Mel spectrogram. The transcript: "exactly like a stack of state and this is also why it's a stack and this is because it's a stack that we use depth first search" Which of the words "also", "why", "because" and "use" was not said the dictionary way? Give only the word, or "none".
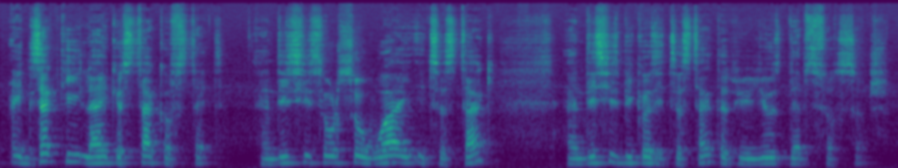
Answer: none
